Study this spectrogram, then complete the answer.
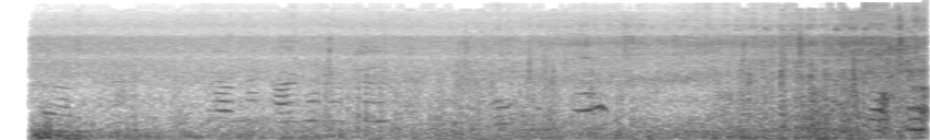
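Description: Strong wind buffets a microphone outdoors in the evening near a boat on open water, a steady broadband roar that grows louder toward the end, with faint voices underneath.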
